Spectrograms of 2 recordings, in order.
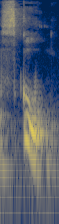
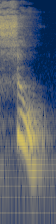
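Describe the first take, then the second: First: The word begins with an 'sk' sound. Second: The word begins with an 'sh' sound. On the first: This is how it is said in the United States. "in the United States. We we pronounce the word school" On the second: This is how it is said in some other countries. "In some countries, they pronounce S C H as shul"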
